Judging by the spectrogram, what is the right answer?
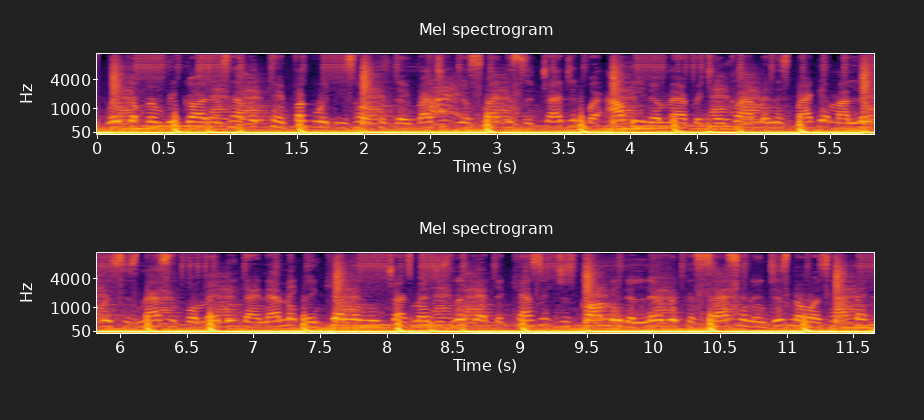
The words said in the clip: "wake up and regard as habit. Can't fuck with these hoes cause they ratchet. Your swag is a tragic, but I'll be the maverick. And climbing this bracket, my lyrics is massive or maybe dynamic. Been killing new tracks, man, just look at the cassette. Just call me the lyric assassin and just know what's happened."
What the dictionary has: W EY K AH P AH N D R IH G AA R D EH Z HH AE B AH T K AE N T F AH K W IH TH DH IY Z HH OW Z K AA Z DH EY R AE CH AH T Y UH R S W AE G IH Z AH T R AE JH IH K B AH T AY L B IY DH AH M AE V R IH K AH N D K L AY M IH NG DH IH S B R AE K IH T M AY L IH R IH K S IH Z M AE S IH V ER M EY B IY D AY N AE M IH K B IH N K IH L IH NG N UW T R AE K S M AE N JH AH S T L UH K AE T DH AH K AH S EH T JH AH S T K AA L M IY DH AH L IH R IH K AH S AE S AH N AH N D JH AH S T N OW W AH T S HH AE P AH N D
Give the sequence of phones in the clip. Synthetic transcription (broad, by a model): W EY K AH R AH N R IH G AA R D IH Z HH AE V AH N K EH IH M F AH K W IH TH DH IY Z HH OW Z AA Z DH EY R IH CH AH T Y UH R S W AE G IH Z AH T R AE JH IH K B AH T AY L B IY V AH M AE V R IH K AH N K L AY M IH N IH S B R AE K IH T M AY L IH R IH S IH Z M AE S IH F ER M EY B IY D AY N AE M IH K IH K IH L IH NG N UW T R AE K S M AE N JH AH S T L UH K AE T DH AH K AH S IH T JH AH S K AA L M IY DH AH L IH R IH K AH S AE SH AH N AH N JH AH S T N OW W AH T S HH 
